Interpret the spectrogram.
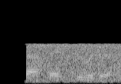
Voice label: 122.925 MHz; scanner radio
